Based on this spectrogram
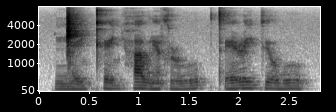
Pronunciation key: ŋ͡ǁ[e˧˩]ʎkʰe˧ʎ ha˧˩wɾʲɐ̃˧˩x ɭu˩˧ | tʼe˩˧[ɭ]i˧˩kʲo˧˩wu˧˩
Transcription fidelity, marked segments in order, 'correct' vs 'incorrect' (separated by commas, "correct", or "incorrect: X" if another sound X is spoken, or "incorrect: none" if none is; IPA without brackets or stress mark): incorrect: e˩˧, correct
